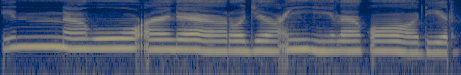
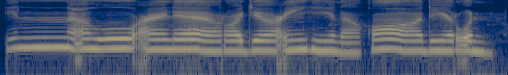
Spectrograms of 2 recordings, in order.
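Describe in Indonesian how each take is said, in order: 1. Kata terakhir berakhir pada r mati. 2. Kata terakhir berakhir dengan vokal dan n.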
